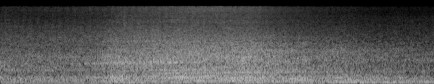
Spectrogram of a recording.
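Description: A large truck drives past close by with a loud rushing roar.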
